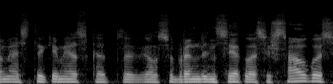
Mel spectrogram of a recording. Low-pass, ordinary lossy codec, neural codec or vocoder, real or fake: 14.4 kHz; MP3, 96 kbps; codec, 44.1 kHz, 3.4 kbps, Pupu-Codec; fake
